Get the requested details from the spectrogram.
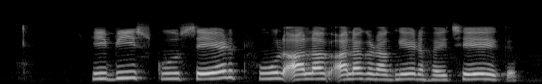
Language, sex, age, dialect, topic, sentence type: Magahi, female, 41-45, Northeastern/Surjapuri, agriculture, statement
